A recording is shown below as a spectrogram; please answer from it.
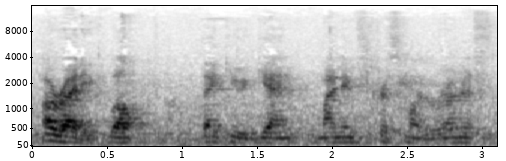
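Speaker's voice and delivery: normal talking voice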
